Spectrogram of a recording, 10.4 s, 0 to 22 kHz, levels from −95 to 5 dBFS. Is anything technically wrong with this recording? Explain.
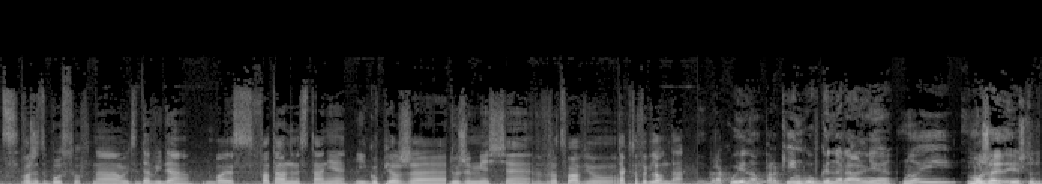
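No, nothing technically wrong stood out on listening to this audio.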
